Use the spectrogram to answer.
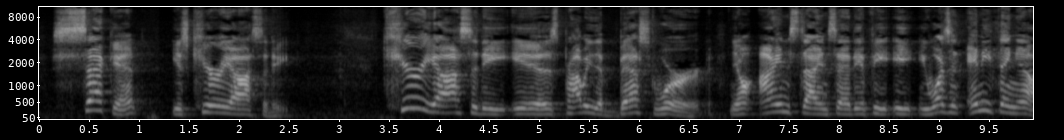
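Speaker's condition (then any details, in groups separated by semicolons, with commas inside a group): No condition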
